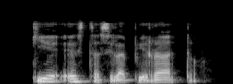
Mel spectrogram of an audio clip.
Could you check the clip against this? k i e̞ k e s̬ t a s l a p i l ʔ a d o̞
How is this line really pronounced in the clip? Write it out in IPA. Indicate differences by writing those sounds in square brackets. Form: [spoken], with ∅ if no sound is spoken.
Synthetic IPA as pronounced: k i e̞ [ʔ] e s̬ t a s l a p i [ɾ] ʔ a [t] o̞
